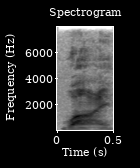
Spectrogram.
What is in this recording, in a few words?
"wai", pinyin; Mandarin Chinese Pronunciation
